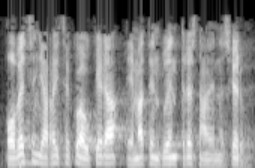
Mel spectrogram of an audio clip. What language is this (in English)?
Basque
